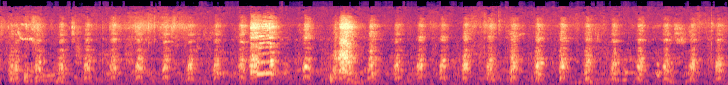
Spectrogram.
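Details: Hen clucking steadily, a rapid series of short, throaty clucks repeated more than once a second, with a few louder, sharper notes near the middle against a noisy farmyard background.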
